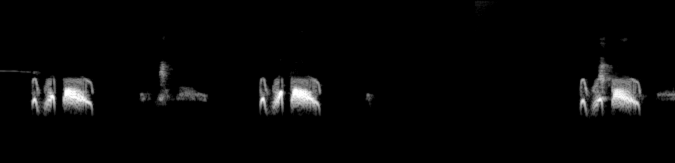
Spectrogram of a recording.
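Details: Spotted dove decoy, 'thổ sấm' voice, calling: three low phrases spaced about four seconds apart. Each is two short notes and a rolling drawn-out coo, with softer brief notes between phrases.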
